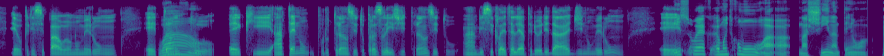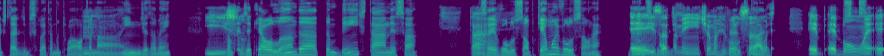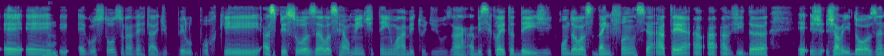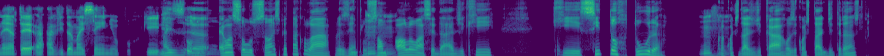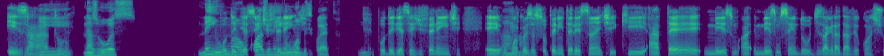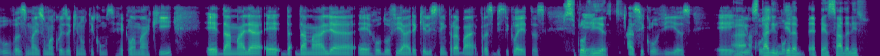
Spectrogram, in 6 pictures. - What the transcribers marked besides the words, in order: tapping
- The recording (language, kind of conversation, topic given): Portuguese, podcast, Como o ciclo das chuvas afeta seu dia a dia?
